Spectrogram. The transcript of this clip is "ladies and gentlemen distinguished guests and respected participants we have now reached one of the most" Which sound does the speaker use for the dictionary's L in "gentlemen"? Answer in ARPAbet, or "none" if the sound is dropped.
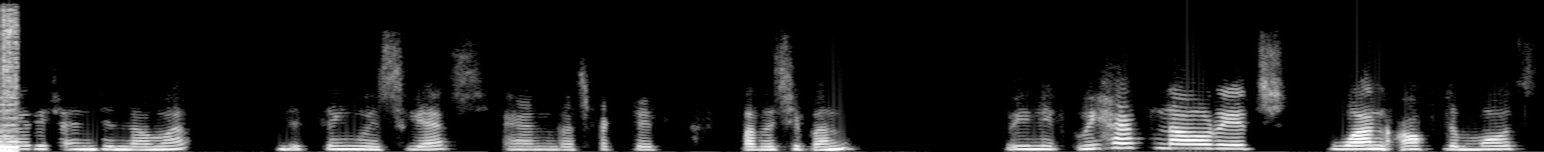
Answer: none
